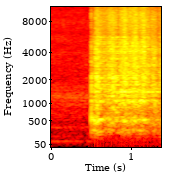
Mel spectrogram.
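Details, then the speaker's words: 1953 MG TD barn find parked since 1979, being recommissioned: starter spins the engine at a steady cranking pace but it never fires; power reaches the coil but no spark at the plug wire; owner suspects bad points. "see it I can't see it no spark yeah no spark"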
